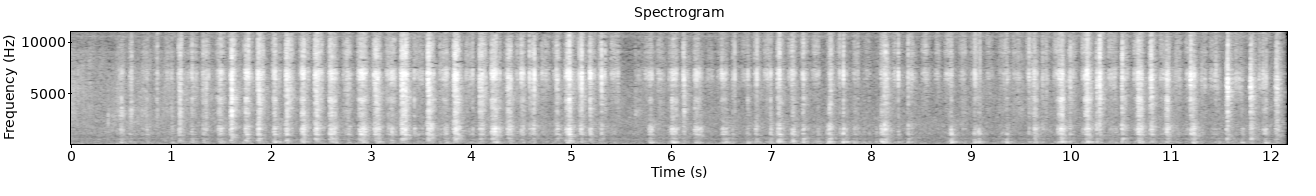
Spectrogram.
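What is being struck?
Coated scratch art paper card scratched with a wooden stylus.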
